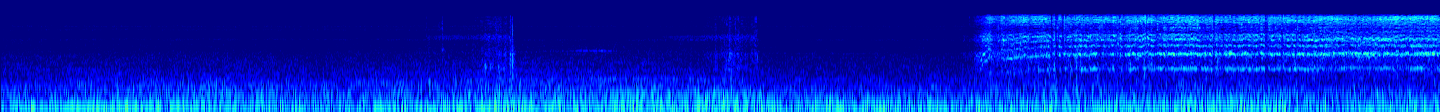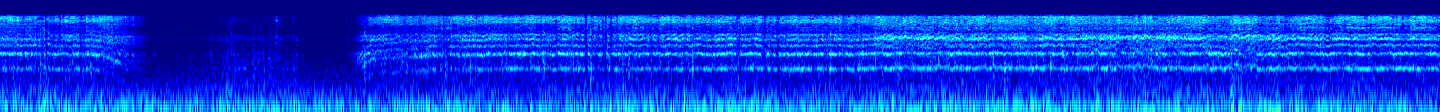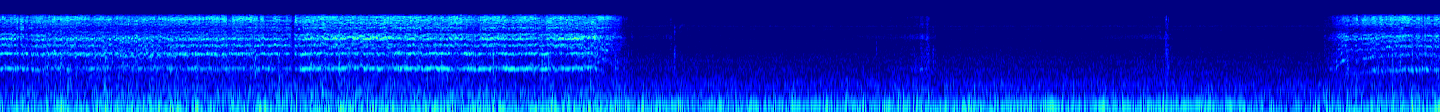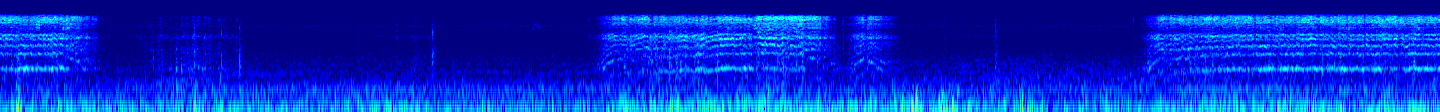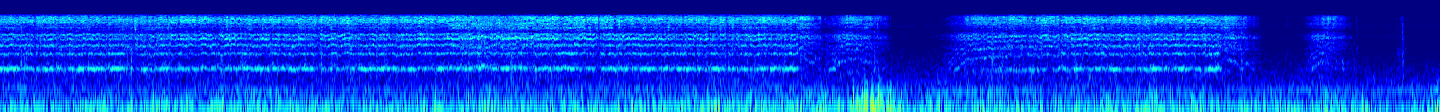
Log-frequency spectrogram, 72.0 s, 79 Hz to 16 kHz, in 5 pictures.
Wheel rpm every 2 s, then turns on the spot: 0, 0, 0, 0, 10, 130, 160, 130, 20, 120, 160, 160, 160, 160, 160, 160, 160, 80, 0, 0, 0, 110, 30, 0, 30, 90, 10, 80, 160, 160, 160, 160, 150, 70, 150, 20.
44-46 52-54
